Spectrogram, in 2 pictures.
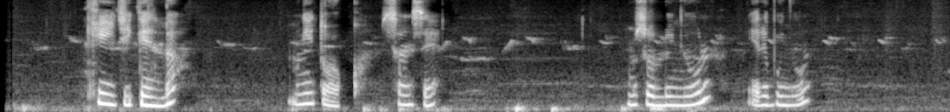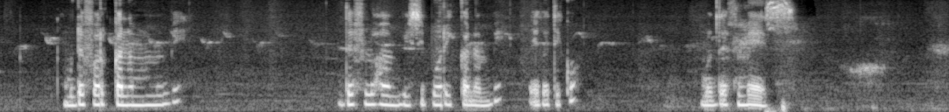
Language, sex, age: Wolof, female, 18-24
